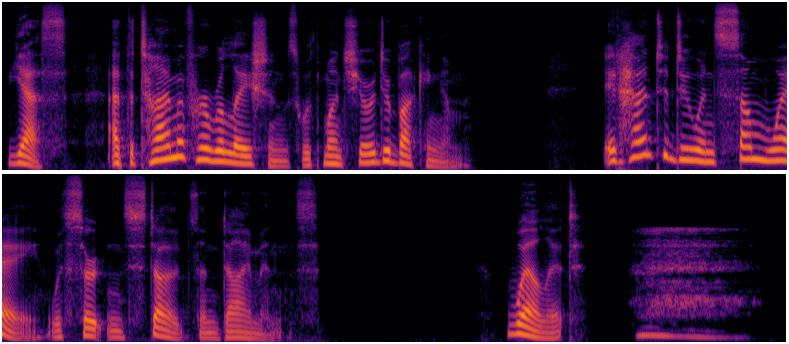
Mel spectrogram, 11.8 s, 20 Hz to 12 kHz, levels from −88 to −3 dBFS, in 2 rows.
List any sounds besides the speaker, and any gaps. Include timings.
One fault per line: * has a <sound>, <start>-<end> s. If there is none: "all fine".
* has a sniff, 10.6-11.6 s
